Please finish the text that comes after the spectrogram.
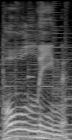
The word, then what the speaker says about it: bowling: Remember, in English, it's called bowling. That L. Try to pronounce that L, everybody.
